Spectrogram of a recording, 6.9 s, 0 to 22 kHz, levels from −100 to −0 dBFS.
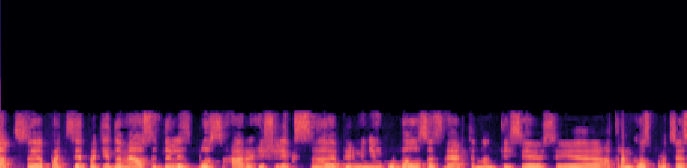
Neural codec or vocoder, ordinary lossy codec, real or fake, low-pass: codec, 16 kHz, 6 kbps, DAC; MP3, 48 kbps; fake; 7.2 kHz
